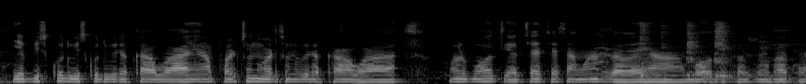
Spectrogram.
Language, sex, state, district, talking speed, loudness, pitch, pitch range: Hindi, male, Bihar, Araria, 215 wpm, -36 LUFS, 115 Hz, 110-125 Hz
